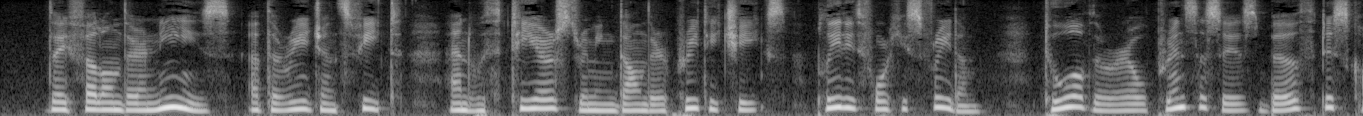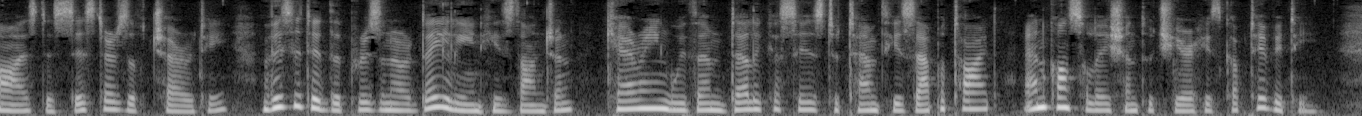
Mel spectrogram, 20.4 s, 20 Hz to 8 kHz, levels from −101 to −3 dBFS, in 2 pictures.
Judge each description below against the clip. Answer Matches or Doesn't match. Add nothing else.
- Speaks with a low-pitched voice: Doesn't match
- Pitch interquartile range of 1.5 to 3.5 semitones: Doesn't match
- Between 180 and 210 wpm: Doesn't match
